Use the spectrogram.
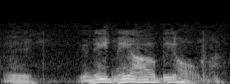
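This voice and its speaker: An actor playing a cooperative rancher in a 1950s radio drama, answering in a hesitant, folksy way. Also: male voice, lowish voice, big pitch swings, a little slow. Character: plain, cooperative rancher witness. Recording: muffled, noisy vintage radio recording.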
